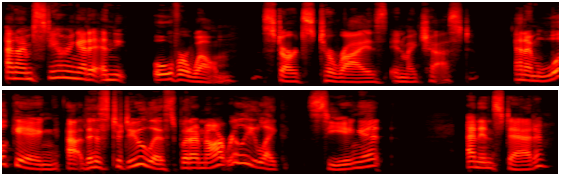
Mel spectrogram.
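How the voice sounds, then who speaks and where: A woman's voice: lowish voice, expressive, measured pace, no room sound, studio quality. A woman hosting her own podcast, telling a personal story in a chatty, confessional way, often saying "like" and laughing lightly. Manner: chatty and confessional, heavy use of "like", frequent small laughs. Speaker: podcast host. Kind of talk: casual solo podcast storytelling.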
